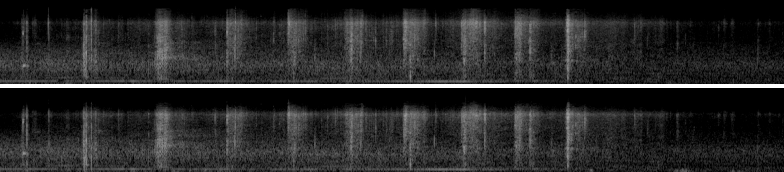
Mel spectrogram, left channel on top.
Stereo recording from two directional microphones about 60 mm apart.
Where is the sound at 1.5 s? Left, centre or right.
Centre.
